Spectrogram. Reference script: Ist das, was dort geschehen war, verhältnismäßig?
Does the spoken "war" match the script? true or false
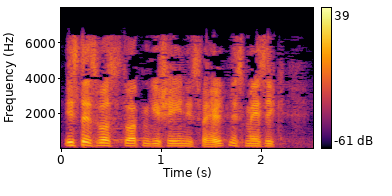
false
